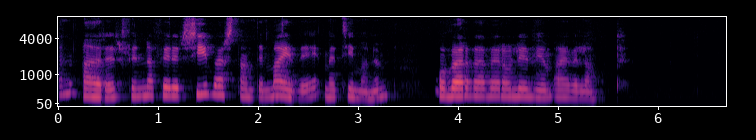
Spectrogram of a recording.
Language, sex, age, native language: Icelandic, female, 50-59, Icelandic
